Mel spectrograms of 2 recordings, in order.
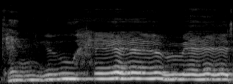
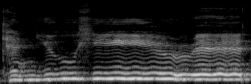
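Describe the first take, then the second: First: The vowel in hear is open, like hair. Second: The vowel in hear is a tight ee sound. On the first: It keeps the sound soft and smooth. "It's more of a hair, which keeps it soft" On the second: It makes the sound's edges harsh. "Instead of"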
